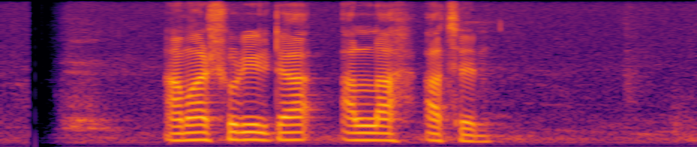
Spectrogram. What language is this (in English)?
Bangla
